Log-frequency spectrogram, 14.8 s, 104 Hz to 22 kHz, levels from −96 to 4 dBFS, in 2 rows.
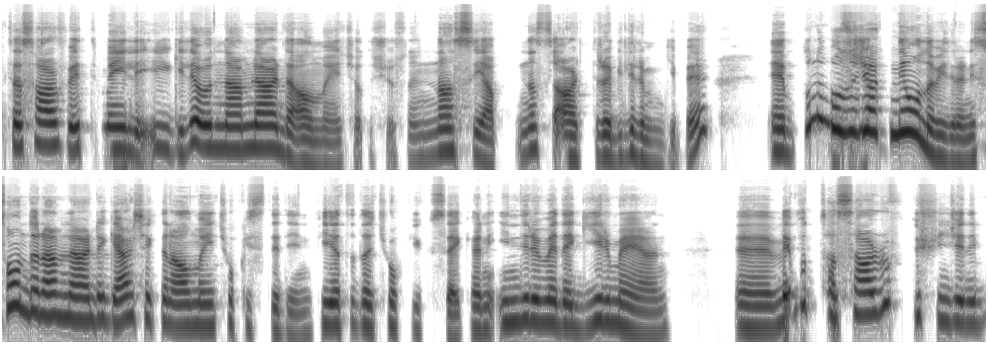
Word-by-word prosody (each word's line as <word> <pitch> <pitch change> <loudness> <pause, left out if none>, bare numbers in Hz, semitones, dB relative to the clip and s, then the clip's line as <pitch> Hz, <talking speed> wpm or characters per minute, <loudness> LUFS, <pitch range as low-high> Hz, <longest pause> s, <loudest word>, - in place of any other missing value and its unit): tasarruf 235 +1 +2
etmeyle 205 -2 0
ilgili 210 +3 +1
önlemler 215 -1 +3
de 170 - +1
almaya 130 -4 -3
çalışıyorsun. 150 - -19
Hani, 160 +3 -13
nasıl 195 -3 -1
yap 140 -4 -2
nasıl 200 +4 -6
arttırabilirim 160 -3 -3
gibi. 385 - -5 0.5
Eee, 195 -1 +2
bunu - - +2
bozacak 360 0 +4
ne 340 +2 +7
olabilir? 190 - +2
Hani, 145 +1 -5
son 320 - +2
dönemlerde 235 -5 +3
gerçekten 215 -1 -1
almayı 175 0 0
çok 190 0 -14
istediğin, 140 -4 -12
fiyatı 185 +3 -3
da 180 - -1
çok 175 -1 -9
yüksek, 150 -5 -7
hani, 160 0 -3
indirime 200 0 0
de 180 - +1
girmeyen, 165 -6 -3 0.5
eee, 165 -1 -1
ve 230 - +7
bu 340 0 -6
tasarruf 255 - +1
düşünceni 200 -4 -4
195 Hz, 155 wpm, -21 LUFS, 165-220 Hz, 0.5 s, ne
